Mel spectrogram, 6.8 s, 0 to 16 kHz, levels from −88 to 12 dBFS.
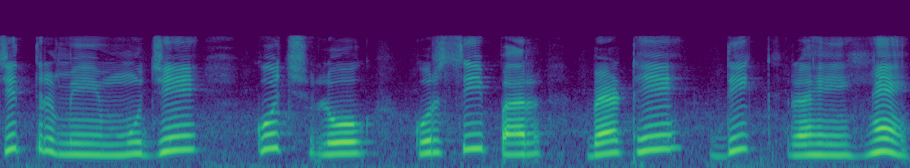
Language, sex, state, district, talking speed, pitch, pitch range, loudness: Hindi, female, Madhya Pradesh, Katni, 95 wpm, 235 Hz, 210-285 Hz, -18 LUFS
